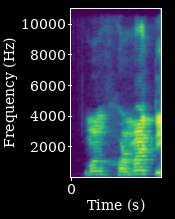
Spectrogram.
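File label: "menghormati", Malay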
